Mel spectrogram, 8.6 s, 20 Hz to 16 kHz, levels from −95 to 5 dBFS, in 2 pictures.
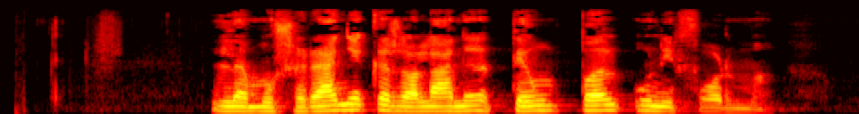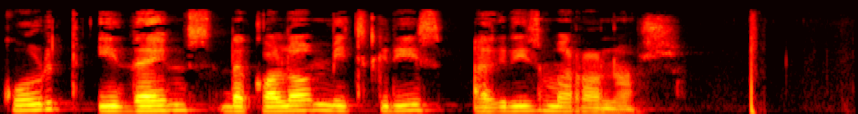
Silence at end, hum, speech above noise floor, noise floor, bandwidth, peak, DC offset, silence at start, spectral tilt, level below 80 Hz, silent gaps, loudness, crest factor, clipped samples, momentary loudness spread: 0.95 s; none; 48 dB; -73 dBFS; 11.5 kHz; -4 dBFS; under 0.1%; 1.05 s; -5.5 dB/octave; -70 dBFS; none; -25 LUFS; 22 dB; under 0.1%; 17 LU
